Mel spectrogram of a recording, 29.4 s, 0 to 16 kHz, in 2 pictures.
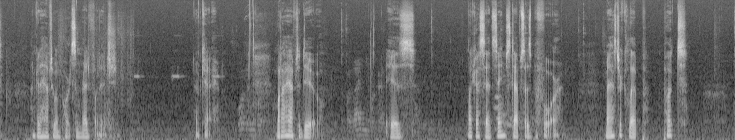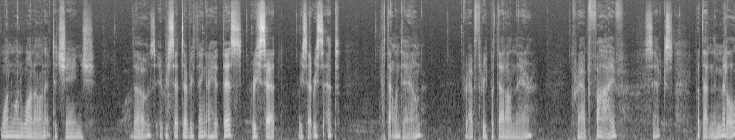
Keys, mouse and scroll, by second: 19.5 ctrl+z, 19.5 ctrl+y.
